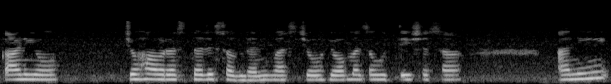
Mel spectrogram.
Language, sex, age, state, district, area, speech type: Goan Konkani, female, 18-30, Goa, Ponda, rural, spontaneous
